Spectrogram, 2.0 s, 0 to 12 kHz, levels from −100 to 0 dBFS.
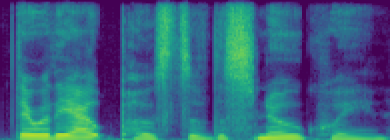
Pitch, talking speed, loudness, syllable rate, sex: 215 Hz, 245 wpm, -19 LUFS, 5.7 syllables/s, female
